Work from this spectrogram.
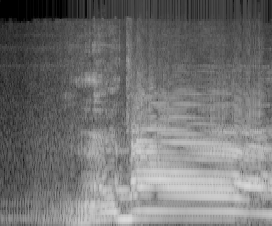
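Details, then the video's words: Cow moo swelling up from a low groan into a loud, sustained, steady bellow that fills the whole short recording. "Tiếng con bò kêu ỤM BÒ/ The sound of a cow mooing"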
